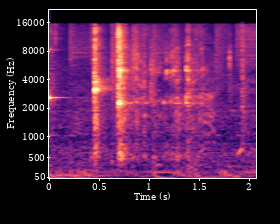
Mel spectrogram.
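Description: Air hockey mallets and puck hitting on the table: three sharp plastic clacks with a short ringing, the loudest about two-thirds of a second in, over a steady low hum.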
